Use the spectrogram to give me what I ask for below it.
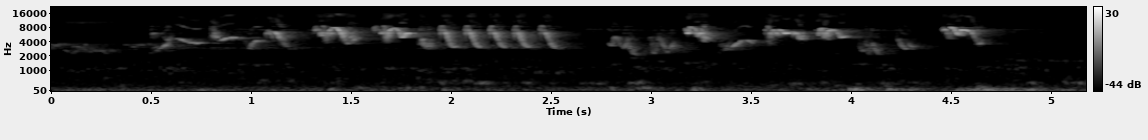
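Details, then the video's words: Yellow-fronted canary, the African Mozambique finch, delivering a lively high-pitched song. Rapid chirps run into a quick buzzy trill, then a run of bright warbled notes. "Burung Finch Mozambik Afrika"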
